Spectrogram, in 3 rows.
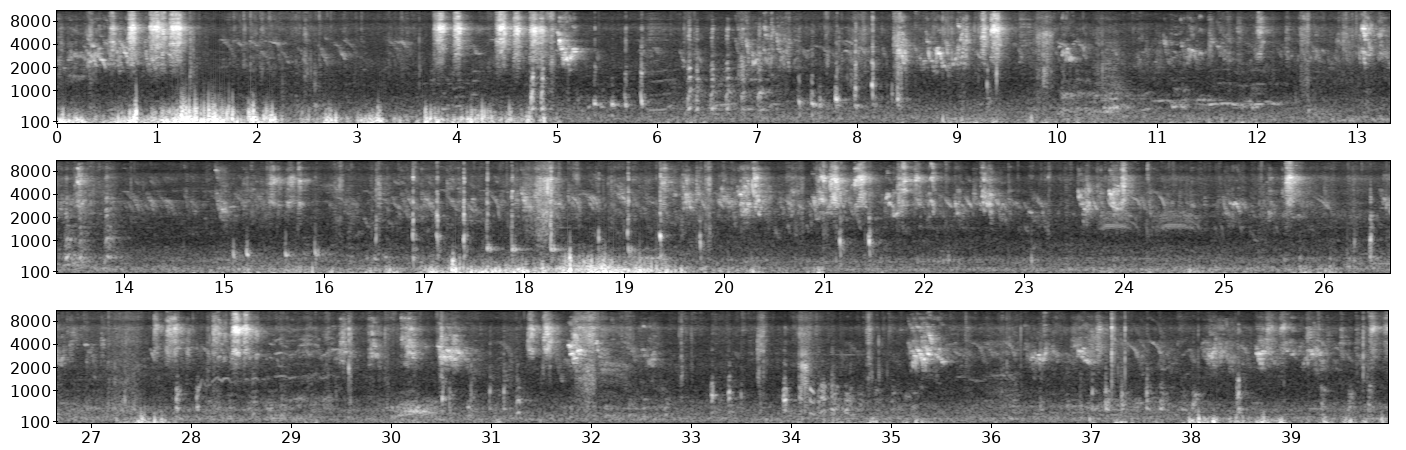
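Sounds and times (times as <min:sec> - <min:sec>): young chickens clucking: 0:00.0 - 0:39.9.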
